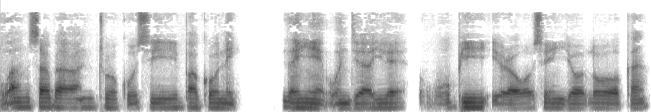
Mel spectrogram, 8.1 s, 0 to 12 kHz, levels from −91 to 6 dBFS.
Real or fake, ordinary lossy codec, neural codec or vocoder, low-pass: fake; MP3, 32 kbps; codec, 16 kHz in and 24 kHz out, 0.9 kbps, LongCat-Audio-Codec, four codebook decoder; 10.8 kHz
